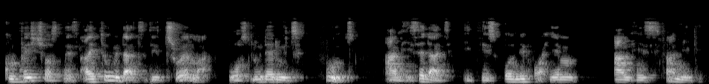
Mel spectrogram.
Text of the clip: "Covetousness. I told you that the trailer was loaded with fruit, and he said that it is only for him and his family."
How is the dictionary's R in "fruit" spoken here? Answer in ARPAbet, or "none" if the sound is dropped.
none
